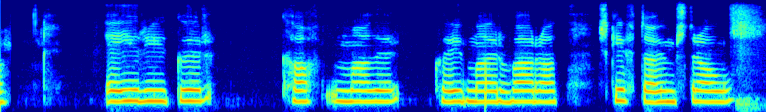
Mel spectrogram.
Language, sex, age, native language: Icelandic, male, 11, Icelandic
